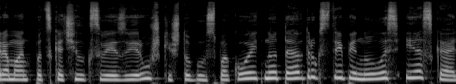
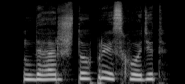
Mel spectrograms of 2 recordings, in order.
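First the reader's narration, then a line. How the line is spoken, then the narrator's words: Frightened question. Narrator (Russian): Испуганно спросила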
